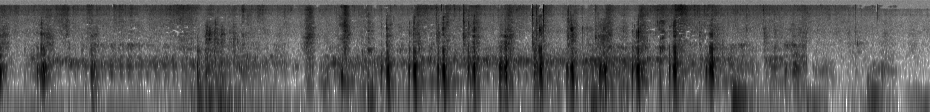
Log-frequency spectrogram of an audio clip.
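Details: A tiny rescued orphan brown bear cub, having lost its mother to human conflict, logging or illegal hunting, makes a rapid rhythmic throbbing hum of about three pulses a second, with soft smacking clicks indoors.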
